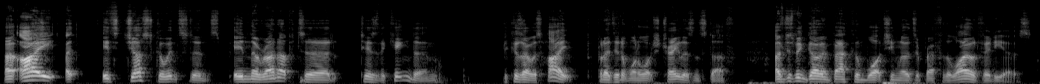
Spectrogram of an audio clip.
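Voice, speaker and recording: Lower-voiced man in casual podcast chat. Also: expressive, a little fast, sharp tone. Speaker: podcast co-host.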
